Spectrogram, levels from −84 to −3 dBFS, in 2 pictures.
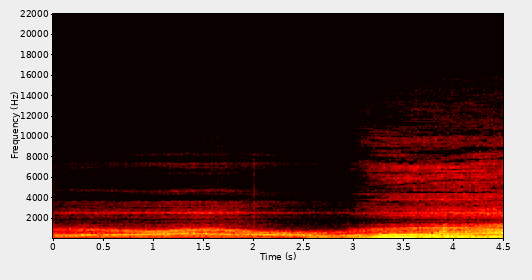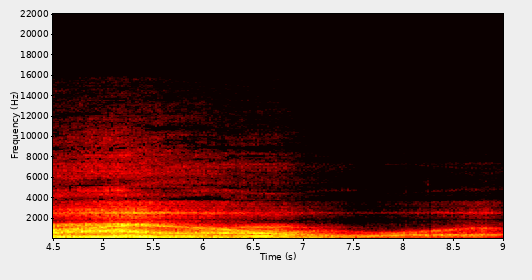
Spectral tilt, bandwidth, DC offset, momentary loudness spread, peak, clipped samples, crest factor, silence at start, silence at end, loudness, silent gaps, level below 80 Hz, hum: -7.5 dB/octave; 11 kHz; under 0.1%; 17 LU; -6 dBFS; under 0.1%; 20 dB; 0 s; 0 s; -25 LUFS; none; -38 dBFS; none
